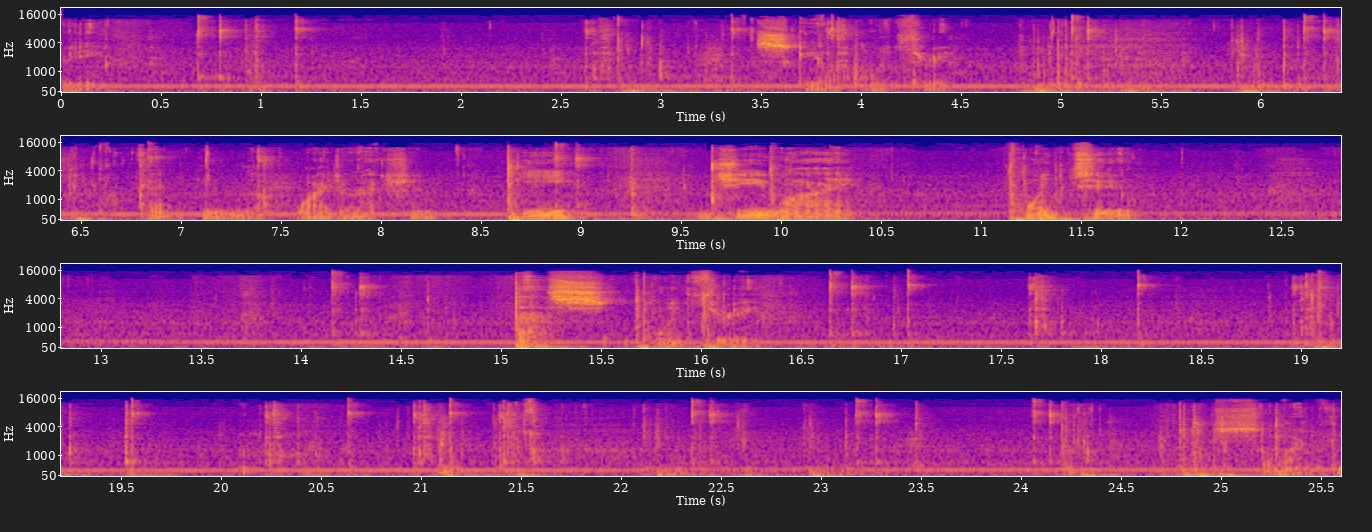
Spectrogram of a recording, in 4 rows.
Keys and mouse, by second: 1.5 click, 3.2 a, 5.3-7.2 drag, 6.9-8.4 middle drag, 8.9 e, 9.9 g, 15.4 s, 17.4-18.7 middle drag, 19.4 a, 22.6-25.6 drag, 25.2 ctrl+z.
